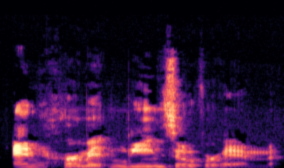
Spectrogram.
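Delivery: ordinary talk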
